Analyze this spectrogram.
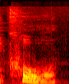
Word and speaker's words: Corps: It's weird that we say Corps. Like, we typically don't pronounce the P. If we were to say Corp, that would actually be short for corporate. We often say Corps, like Marine Corps, and so forth.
